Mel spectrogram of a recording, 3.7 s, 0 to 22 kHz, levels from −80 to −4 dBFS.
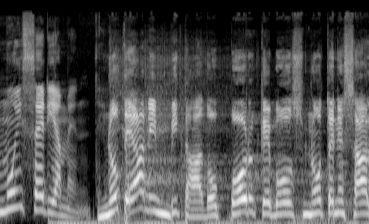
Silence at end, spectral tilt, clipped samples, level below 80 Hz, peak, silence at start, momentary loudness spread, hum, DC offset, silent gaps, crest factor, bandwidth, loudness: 0 s; -4 dB/octave; under 0.1%; -38 dBFS; 0 dBFS; 0 s; 6 LU; none; under 0.1%; none; 16 dB; 17.5 kHz; -15 LUFS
